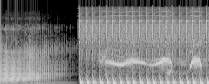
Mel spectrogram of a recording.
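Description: Cartoon fart sound effect, a loud blast lasting under a second, followed after a brief gap by a rapid buzzing with a warbling high-pitched tone over it.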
